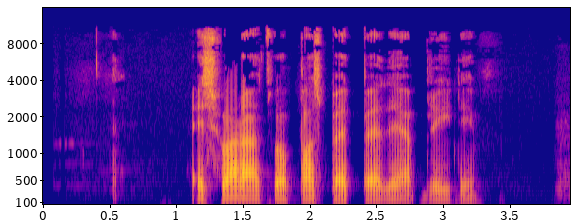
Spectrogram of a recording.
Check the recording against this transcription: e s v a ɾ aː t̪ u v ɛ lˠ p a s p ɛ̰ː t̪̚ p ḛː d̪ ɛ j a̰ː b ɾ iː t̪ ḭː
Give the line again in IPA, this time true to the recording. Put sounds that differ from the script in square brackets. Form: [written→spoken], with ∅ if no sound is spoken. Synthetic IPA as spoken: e s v a ɾ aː t̪ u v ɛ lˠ p a s p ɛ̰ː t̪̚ p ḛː d̪ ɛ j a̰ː b ɾ iː [t̪→d̪] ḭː

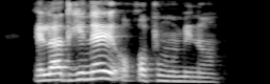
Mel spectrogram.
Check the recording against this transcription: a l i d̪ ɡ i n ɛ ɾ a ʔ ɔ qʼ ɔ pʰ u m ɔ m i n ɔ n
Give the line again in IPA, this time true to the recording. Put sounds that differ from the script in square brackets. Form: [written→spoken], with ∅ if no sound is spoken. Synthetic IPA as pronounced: [a→ɛ] l [i→a] d̪ ɡ i n ɛ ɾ [a→i] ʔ ɔ qʼ ɔ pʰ u m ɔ m i n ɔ n

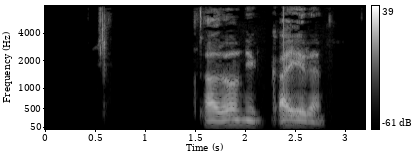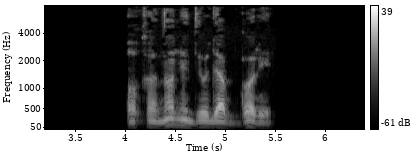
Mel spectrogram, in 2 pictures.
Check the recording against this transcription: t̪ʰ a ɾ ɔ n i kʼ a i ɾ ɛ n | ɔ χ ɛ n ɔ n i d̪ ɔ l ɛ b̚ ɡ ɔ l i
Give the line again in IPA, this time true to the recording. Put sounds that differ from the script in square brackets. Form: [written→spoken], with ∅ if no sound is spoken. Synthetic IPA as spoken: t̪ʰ a ɾ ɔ n i kʼ a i ɾ ɛ n | ɔ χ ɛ n ɔ n i d̪ [ɔ→u] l [ɛ→a] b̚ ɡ ɔ [l→ɾ] i

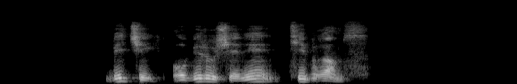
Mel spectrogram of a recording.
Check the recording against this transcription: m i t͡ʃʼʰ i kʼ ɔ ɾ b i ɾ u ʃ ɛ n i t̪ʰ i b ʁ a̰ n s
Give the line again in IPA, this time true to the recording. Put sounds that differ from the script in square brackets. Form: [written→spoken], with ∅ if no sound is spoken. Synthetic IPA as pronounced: [m→b] i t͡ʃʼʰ i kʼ ɔ [ɾ→∅] b i ɾ u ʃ ɛ n i t̪ʰ i b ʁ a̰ [n→m] s

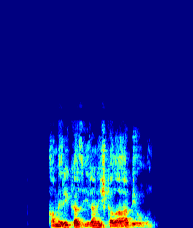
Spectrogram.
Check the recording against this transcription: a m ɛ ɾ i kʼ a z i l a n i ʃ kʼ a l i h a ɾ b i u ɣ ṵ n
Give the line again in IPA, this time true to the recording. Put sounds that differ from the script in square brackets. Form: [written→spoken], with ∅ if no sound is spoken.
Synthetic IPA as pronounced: a m ɛ ɾ i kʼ a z i [l→ɾ] a n i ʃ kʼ a l [i→a] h a ɾ b i u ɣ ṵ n

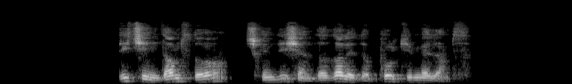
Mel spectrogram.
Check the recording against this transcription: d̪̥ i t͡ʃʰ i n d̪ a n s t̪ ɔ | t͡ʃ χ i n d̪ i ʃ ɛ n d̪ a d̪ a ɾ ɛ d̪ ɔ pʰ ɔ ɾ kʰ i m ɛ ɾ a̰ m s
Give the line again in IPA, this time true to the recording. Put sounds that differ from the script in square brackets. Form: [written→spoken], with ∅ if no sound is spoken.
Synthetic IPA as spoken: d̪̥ i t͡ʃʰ i n d̪ a [n→m] s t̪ ɔ | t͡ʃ χ i n d̪ i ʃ ɛ n d̪ a d̪ a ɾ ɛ d̪ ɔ pʰ [ɔ→u] ɾ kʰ i m ɛ [ɾ→l] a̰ m s

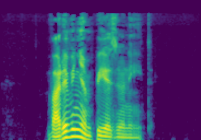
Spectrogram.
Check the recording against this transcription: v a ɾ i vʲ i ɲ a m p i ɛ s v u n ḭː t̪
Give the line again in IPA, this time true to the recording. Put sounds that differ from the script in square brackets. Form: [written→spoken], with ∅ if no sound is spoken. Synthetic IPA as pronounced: v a ɾ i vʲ i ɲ a m p i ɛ [s→z] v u n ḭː t̪

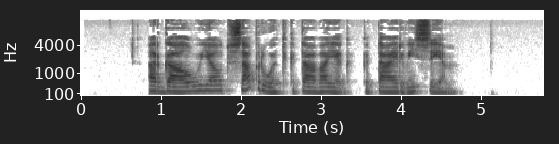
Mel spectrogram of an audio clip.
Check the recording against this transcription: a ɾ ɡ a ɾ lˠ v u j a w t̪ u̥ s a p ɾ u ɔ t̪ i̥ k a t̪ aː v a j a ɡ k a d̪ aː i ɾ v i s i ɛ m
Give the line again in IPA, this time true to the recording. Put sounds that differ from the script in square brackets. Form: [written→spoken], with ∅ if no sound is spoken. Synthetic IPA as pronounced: a ɾ ɡ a [ɾ→∅] lˠ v u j a w t̪ u̥ s a p ɾ u ɔ t̪ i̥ k a t̪ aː v a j a ɡ k a [d̪→t̪] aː i ɾ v i s i ɛ m

